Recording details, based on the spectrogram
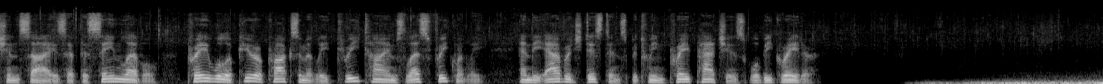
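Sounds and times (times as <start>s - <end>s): faint hiss: 0.0s - 11.0s.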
